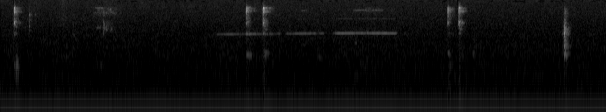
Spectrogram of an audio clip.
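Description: Soft computer mouse clicks in near silence: four clicks spaced a second or two apart, most of them doubled.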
